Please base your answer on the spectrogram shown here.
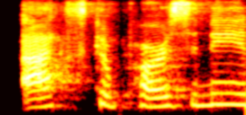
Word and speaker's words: oxcarbazepine: Oxcarbazepine, if I'm saying it right.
